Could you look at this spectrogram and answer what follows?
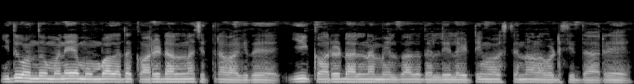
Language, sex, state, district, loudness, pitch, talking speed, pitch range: Kannada, male, Karnataka, Koppal, -17 LUFS, 115 Hz, 115 wpm, 110-125 Hz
